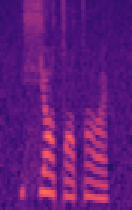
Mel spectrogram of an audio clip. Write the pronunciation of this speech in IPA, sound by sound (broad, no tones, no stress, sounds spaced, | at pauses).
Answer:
sʲ u tˤ a tˤ æ̃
